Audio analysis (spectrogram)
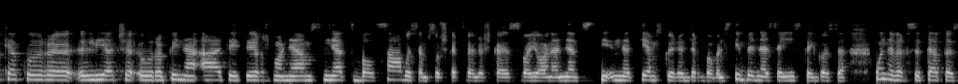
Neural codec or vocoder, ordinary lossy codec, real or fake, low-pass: none; Opus, 32 kbps; real; 7.2 kHz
